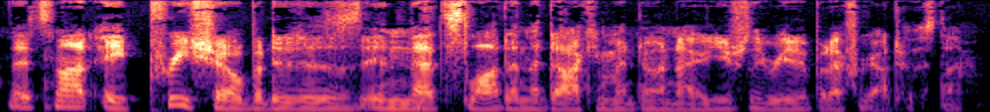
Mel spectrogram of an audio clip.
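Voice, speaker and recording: A man co-hosting a podcast, chatting casually with teasing, quick interjections. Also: lowish voice, a bit bright, no room sound. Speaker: podcast co-host. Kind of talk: casual chat.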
